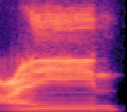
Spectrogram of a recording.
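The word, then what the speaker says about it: ع: এরকম ভাবে আইন তিনটা হরফ দিয়ে লেখা, আইন ইয়া নুন, আইন চার আলিফ টানবেন।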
